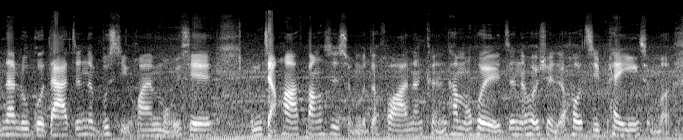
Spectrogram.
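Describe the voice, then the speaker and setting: Noticeable background noise accompanies a woman speaking at a fairly quick pace. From Taiwan. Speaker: actress. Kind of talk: interview answer. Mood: cheerful, playful. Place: shop. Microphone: handheld.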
